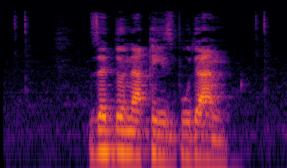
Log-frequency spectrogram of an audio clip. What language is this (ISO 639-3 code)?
fas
